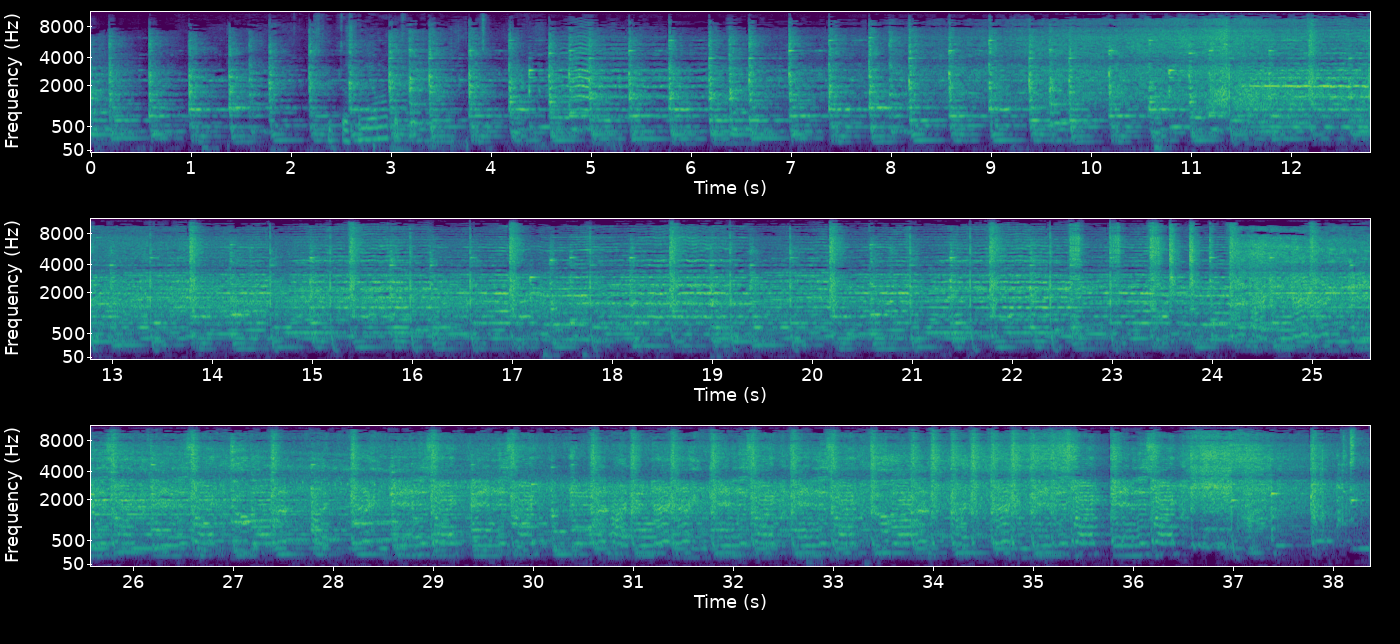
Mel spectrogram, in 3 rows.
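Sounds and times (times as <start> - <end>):
recorded melodic song with a steady punchy beat: 0.0 - 38.3
speech: 2.4 - 3.5.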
